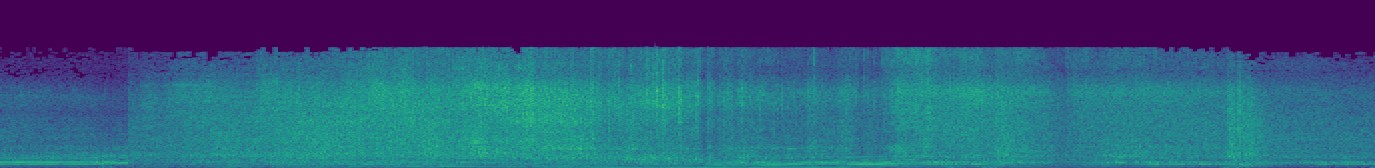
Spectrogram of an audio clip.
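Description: A second rally car engine roars closer, drops low as it brakes past, then revs hard again.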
